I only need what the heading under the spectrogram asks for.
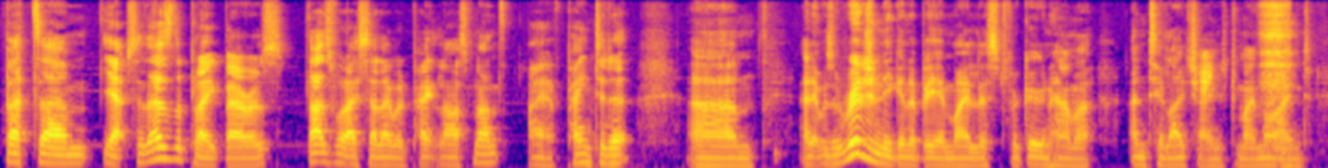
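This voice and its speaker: A man hosting a casual hobby chat, talking through his own work in a relaxed, joking way. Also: fairly low pitch, a little fast, hardly any pauses.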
